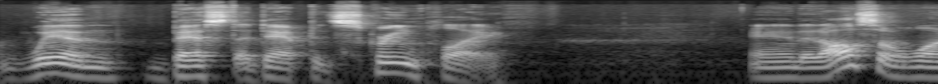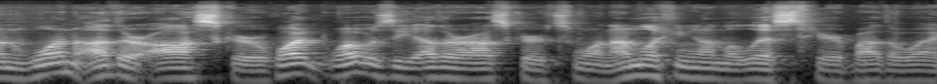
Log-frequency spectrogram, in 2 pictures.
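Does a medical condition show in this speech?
No.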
